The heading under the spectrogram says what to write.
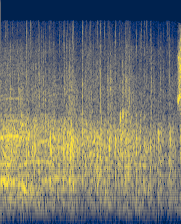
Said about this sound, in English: Okay, if you didn't just clap then, give God a clap right now. I'm telling you that right now. I don't care if you don't want to. God's worthy of your clap right now.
